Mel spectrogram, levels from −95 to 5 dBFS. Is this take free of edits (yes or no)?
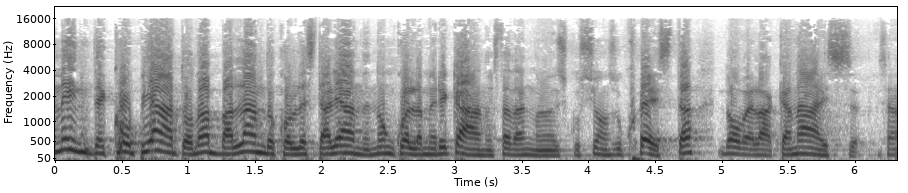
no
